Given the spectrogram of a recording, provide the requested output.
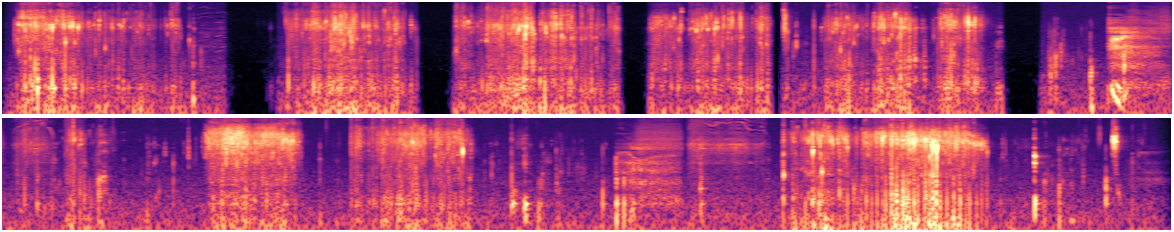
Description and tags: blood sucker
The sound when a vampire sucks blood from his victim's neck.
Listen to this sound in action in my horror short film Fera Mara:
;D
fear, monster, miguel, gore, horror, fera, cruenta, terror, spooky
